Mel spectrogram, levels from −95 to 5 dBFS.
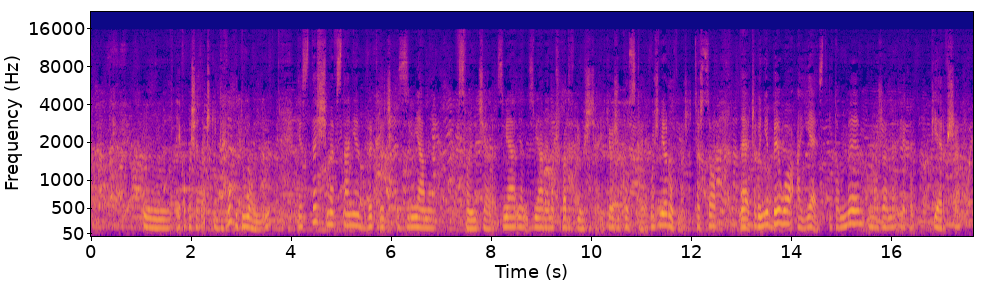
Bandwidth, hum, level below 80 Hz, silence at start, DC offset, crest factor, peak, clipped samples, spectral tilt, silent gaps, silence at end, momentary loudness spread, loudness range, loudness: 16 kHz; none; -58 dBFS; 0 s; under 0.1%; 18 dB; -6 dBFS; under 0.1%; -6 dB/octave; none; 0 s; 8 LU; 3 LU; -24 LUFS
